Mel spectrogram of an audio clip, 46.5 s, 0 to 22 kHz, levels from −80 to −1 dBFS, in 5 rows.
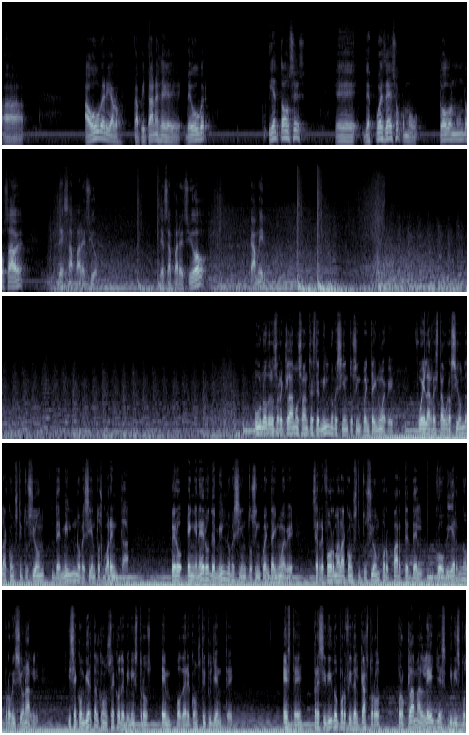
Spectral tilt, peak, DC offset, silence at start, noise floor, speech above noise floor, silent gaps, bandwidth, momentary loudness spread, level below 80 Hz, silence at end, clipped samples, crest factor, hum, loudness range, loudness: -6 dB/octave; -14 dBFS; under 0.1%; 0 s; -65 dBFS; 33 dB; none; 14.5 kHz; 16 LU; -38 dBFS; 0 s; under 0.1%; 20 dB; none; 10 LU; -34 LUFS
